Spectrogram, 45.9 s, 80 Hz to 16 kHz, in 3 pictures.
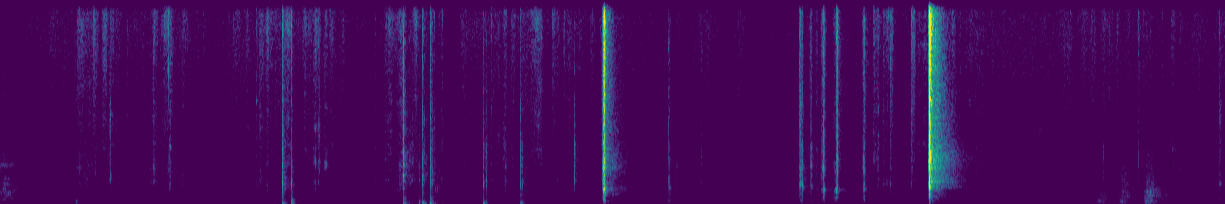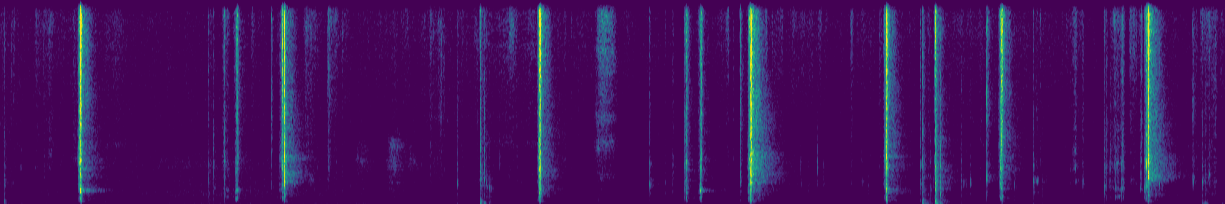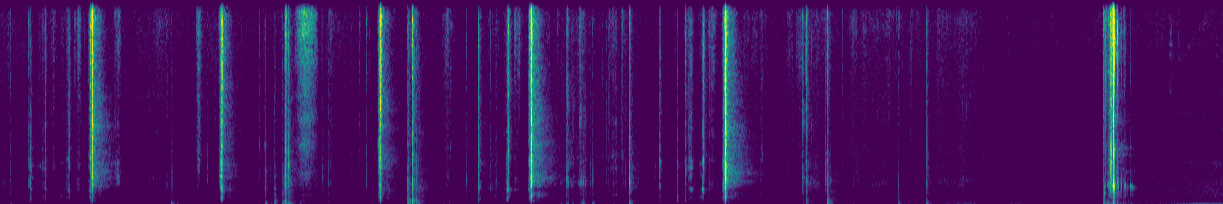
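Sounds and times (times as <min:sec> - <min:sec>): plastic magazine clicking into pouch: 0:07.5 - 0:07.8, 0:10.0 - 0:12.1, 0:18.0 - 0:19.2, 0:23.4 - 0:25.1, 0:26.0 - 0:28.1, 0:29.1 - 0:30.4, 0:31.0 - 0:32.2, 0:34.7 - 0:35.9, 0:36.5 - 0:40.8, 0:44.4 - 0:44.8.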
